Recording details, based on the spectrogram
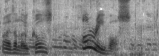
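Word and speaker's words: Alrewas: It's actually pronounced by the locals Oriwas. Oriwas.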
